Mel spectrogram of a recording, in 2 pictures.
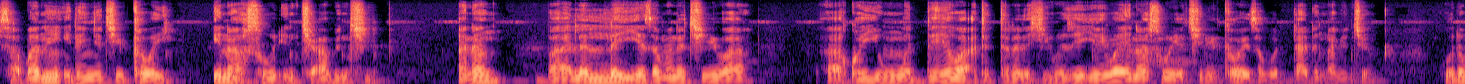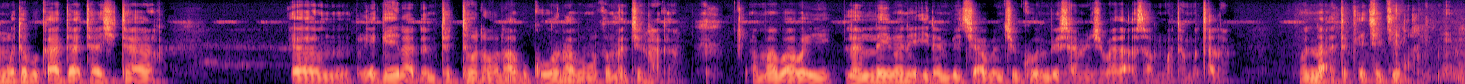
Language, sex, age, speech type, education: Hausa, male, 15-29, spontaneous, primary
